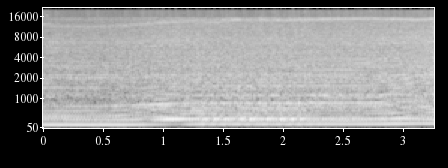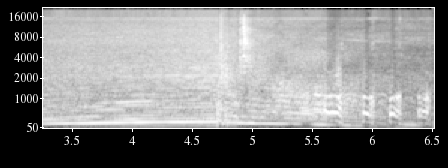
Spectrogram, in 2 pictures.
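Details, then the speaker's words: 1.9 TDI PD diesel in a SEAT Ibiza on a durability test, revs pushed toward the limiter near 7000 rpm: steady climb then sharp bang and clatter as the note collapses; dual mass flywheel burst, shrapnel on the floor, starter motor hanging off. "I think that might be compressor. No. I think that was a flywheel. That's flywheel. Flywheel's just come out there."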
